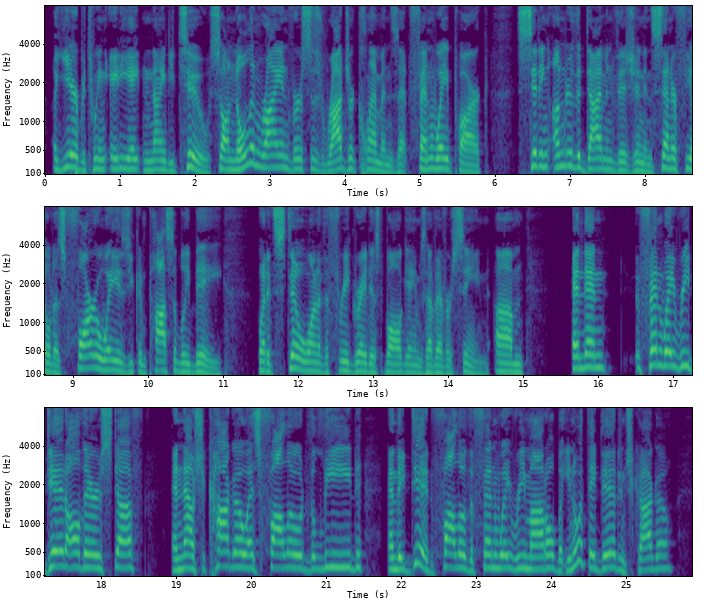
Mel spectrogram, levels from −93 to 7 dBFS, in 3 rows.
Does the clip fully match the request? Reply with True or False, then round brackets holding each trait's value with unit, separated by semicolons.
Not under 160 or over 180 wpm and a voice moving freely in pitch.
True (170 wpm; 6.5 semitones)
